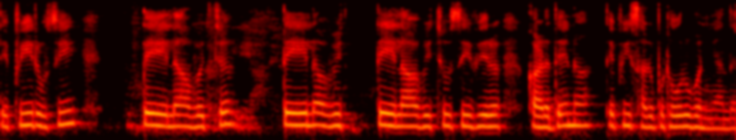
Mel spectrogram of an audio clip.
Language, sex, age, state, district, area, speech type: Dogri, female, 18-30, Jammu and Kashmir, Udhampur, rural, spontaneous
